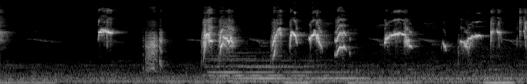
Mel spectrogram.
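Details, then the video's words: Young long-tailed shrike from Kendal learning to sing, giving scattered sharp chirps and short warbled phrases after a quiet start, with steady low humming tones in the background. "MASTERAN CENDET TROTOL BELAJAR BUNYI"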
